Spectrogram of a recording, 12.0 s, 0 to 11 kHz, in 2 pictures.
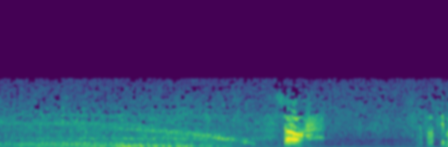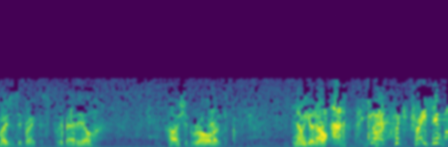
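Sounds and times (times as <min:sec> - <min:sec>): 
car engine rumble pulling up outside an apartment house: 0:00.0 - 0:03.7
road noise: 0:00.0 - 0:03.8
speech: 0:03.8 - 0:04.2, 0:05.7 - 0:07.4, 0:08.2 - 0:09.2, 0:09.9 - 0:11.9.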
